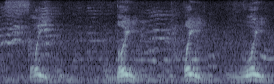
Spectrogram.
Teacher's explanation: Dia dalam keadaan kasrah tetap tebal, berasa. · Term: huruf itbab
